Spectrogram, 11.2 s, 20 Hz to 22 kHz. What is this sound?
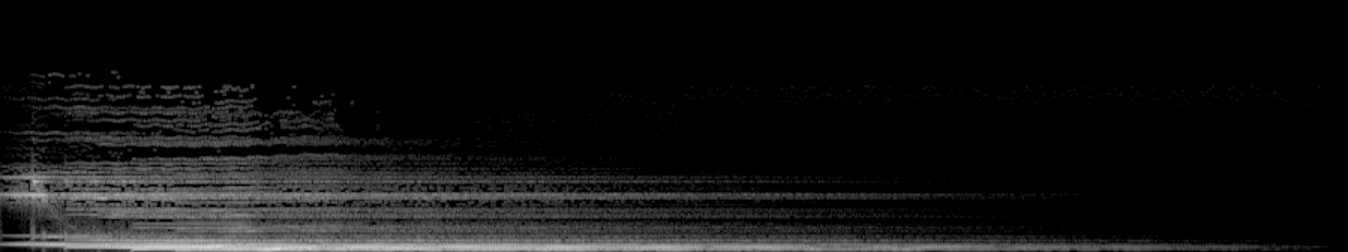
Start Sounds 011
Start Sounds | Free Sound Effects
stars, arcade, indiedb, video, IndieDev, games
